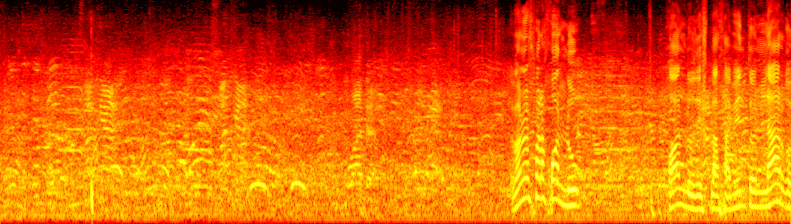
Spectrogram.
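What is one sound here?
Spectators chatter in the distance.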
